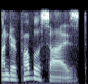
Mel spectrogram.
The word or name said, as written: underpublicized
